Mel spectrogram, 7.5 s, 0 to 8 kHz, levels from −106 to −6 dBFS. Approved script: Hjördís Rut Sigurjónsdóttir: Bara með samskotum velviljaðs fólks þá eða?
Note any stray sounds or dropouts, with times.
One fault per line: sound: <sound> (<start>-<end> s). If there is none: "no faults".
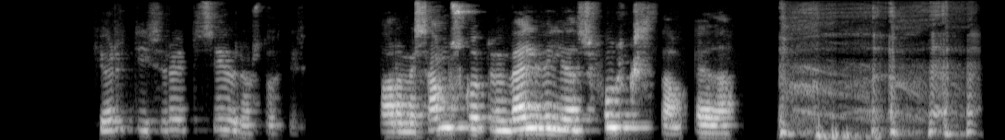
sound: cough (5.8-7.4 s)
